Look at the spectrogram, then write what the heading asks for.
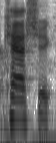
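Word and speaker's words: Kashyyyk: The next stop is the wiki planet Kashik or Kashik as it's pronounced in some of these early games.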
